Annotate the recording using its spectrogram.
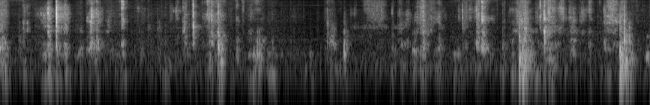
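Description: Snack packaging being worked open by hand: a run of irregular crackles, rustles and clicks as the wrapping is picked at and pulled.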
